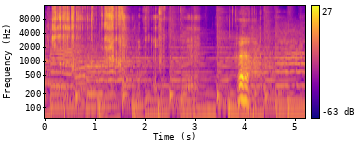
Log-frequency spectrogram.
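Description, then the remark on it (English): Two loud, crisp crunches of someone biting into fried chicken, one early and one near the end, set against steady background music. “KFB's extra crunchy fried chicken clits.”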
